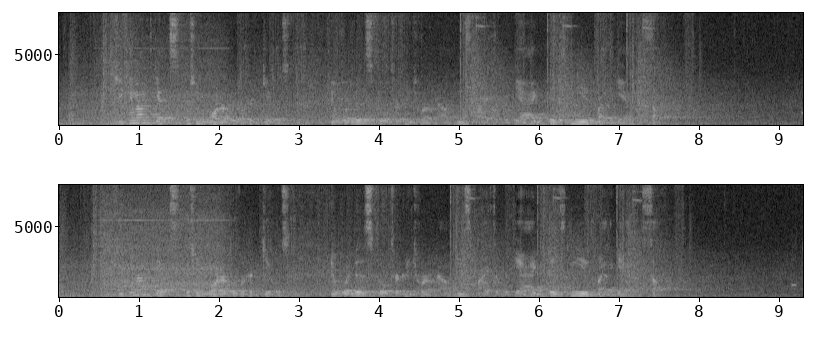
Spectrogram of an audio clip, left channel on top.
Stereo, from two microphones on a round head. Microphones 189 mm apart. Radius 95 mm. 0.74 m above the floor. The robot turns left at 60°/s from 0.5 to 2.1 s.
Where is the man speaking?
60° left, 2.5 m; by 7.6 s 20° right, 2.5 m.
